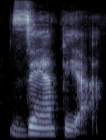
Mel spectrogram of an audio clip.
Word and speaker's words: Xanthia: However, it is very phonetic. It actually is said just like it is spelled. It's Xanthia.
